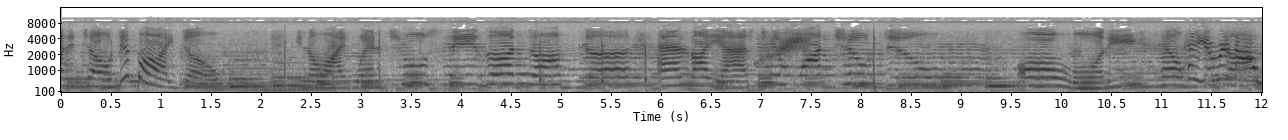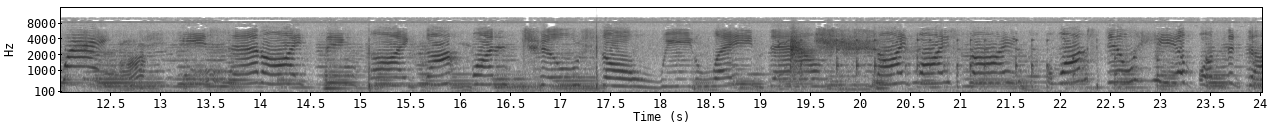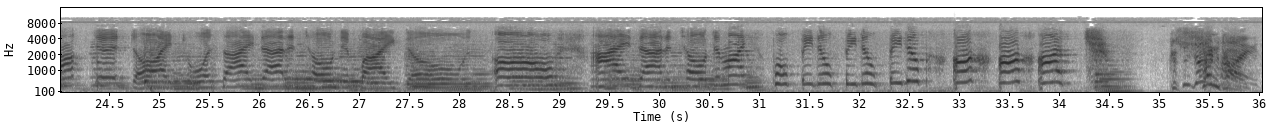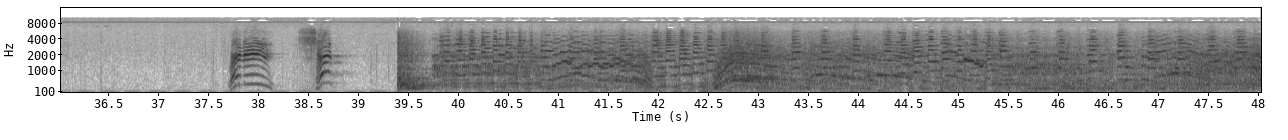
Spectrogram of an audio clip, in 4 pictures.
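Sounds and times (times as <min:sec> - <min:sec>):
musical accompaniment: 0:00.0 - 0:17.4, 0:18.2 - 0:31.0, 0:39.7 - 0:48.0
faint steady hum: 0:00.0 - 0:48.0
high cartoon voice singing: 0:09.6 - 0:34.6.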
